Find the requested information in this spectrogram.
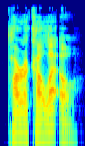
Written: paraka

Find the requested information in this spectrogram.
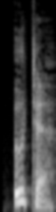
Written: oute

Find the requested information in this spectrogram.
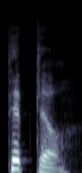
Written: piptw

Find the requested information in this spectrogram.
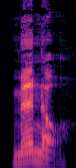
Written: menw

